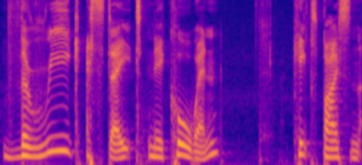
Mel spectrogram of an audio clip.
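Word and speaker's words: Rhug: As in R-E-E. – It's R-H-U-G, but you pronounce it Rieg.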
